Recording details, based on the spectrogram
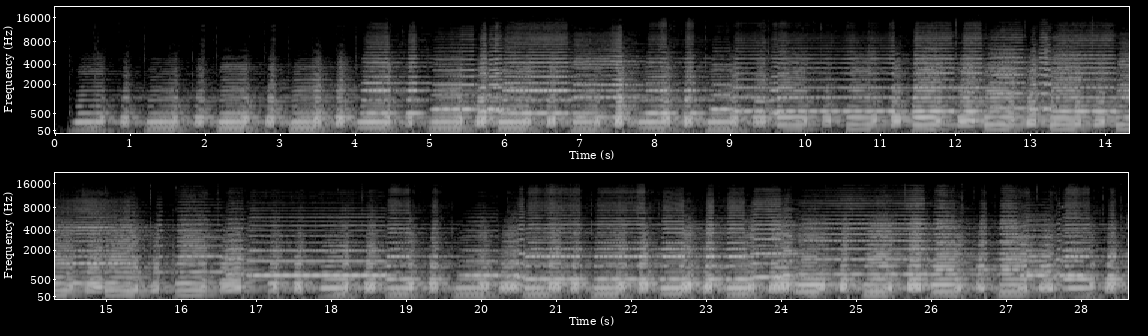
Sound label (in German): Akkord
